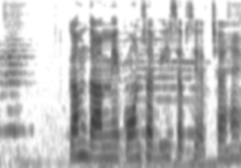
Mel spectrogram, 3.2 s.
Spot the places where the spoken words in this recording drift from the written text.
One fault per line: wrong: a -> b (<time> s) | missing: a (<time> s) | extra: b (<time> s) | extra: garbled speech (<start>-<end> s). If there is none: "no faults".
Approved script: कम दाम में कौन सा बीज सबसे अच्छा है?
no faults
